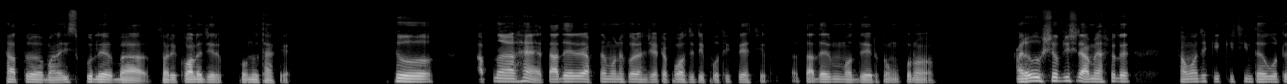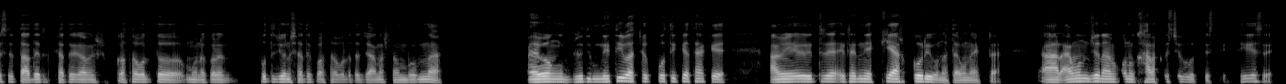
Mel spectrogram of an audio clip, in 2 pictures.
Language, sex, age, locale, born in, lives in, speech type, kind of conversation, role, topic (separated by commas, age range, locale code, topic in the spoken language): Bengali, male, 20-24, bn-BD, Bangladesh, Bangladesh, conversation, podcast, guest, কোন কৌতূহল আপনাকে অপ্রত্যাশিত কোনো পথে নিয়ে গিয়েছিল?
